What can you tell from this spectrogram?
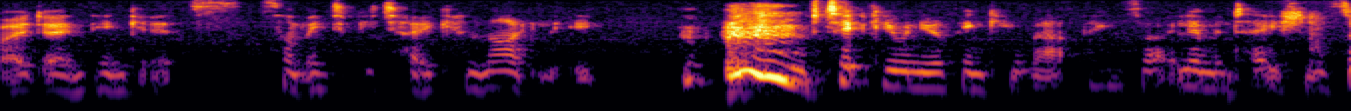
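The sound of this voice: A woman puts on a character voice that is raspy, croaky and hoarse, at a medium pitch. She rattles along at a very fast pace.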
